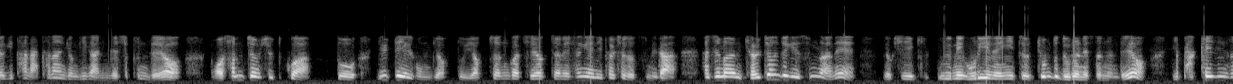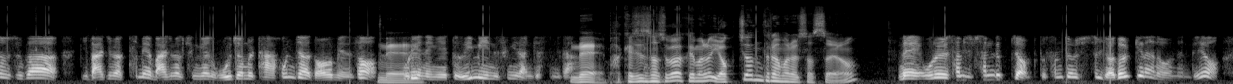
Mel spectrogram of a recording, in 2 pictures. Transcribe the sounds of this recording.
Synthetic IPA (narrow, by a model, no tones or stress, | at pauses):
jʌɡitana̰tʰanannkjʌŋɡiɡaɲinɡaɕʰi̥pʰɯnde̞joʌsʰamt͡ɕ͈ʌmɕʰut̚k͈wa | t͈oiɭt͈e̞iɭkoŋɡjʌk̚t͈ojʌk̚t͡ɕ͈ʌnɡwat͡ɕe̞jʌk̚t͡ɕ͈ʌne̞çjʌŋjʌɲipʰjʌɭt͡ɕʰʌd͡ʑʌs͈ɯmɲida̰had͡ʑimankjʌɭt͡ɕ͈ʌŋd͡ʑʌɡinsʰuŋɡane̞ | jʌk̚ɕ͈ineuɾiɯnɦe̞ŋit͡ɕomt͡ɕomdonoɾjʌne̞s͈ʌnːɯnde̞joipakʰed͡ʑinsʰʌnsʰuɡa | imad͡ʑimak̚tʰime̞mad͡ʑimak̚t͡ɕuŋɲjoɦanod͡ʑʌmɯɭtahond͡ʑanʌɯmjʌnsʰʌne̞uɾiɯnɦe̞ŋiet͈oɯimiːnːɯnsʰɯŋɲinanɡjʌs͈ɯmɲida̰ne̞pakʰed͡ʑins̬ʰʌnsʰuɡakɯemaɭːojʌk̚t͡ɕ͈ʌndɯɾamanɦaɭs͈ʌs͈ʌjo | ne̞onɯɭsʰamɕʰip̚s͈ʰamɲuk̚t͡ɕ͈ʌmt͈osʰamt͡ɕ͈ʌmsʰu̥sʰɯɭjʌdʌɭk͈e̞ɾanʌwʌnːɯnde̞jo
